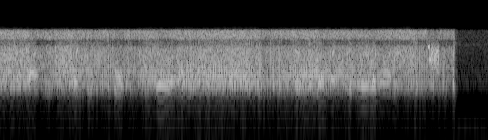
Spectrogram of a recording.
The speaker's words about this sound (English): you are unreadable, it's all static, you're going to go again.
